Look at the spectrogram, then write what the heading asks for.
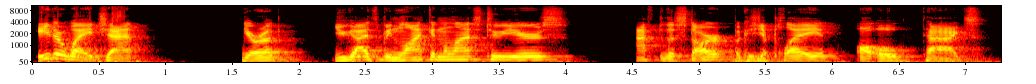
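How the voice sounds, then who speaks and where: A man runs a live stream in a loose, brash chat style and talks straight at his viewers. His voice sits a bit high and sounds sharp and bright. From Northern Ireland. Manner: brash, fast-flowing, talks straight to chat, trash-talking. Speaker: livestream host and tournament organizer.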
